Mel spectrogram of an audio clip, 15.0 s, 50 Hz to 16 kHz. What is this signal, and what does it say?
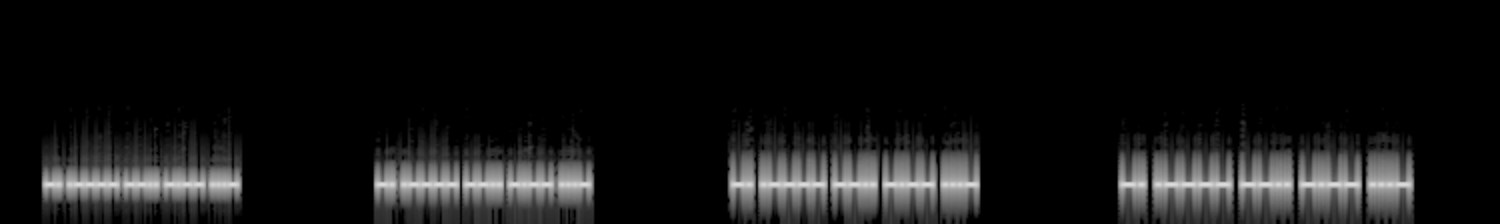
Morse code, heard as a keyed tone, about 35 wpm, 700 Hz. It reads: N1ZYV N1ZYV N1ZYV N1ZYV
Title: Speed Racing - USA Call Signs 28wpm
